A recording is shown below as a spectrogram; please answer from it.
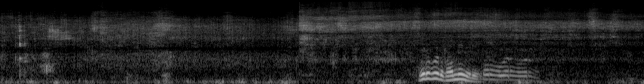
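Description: Water hits a hot pot of cooking curry with a sudden steady sizzling hiss that keeps going, while voices talk nearby.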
